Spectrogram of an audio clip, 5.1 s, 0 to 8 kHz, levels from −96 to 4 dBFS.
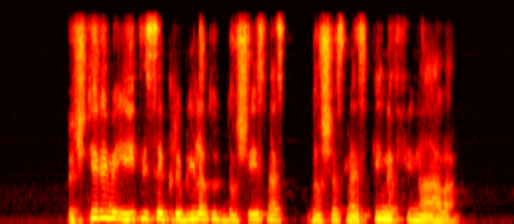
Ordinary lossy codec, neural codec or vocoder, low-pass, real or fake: none; codec, 24 kHz, 3 kbps, HILCodec; 7.2 kHz; fake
